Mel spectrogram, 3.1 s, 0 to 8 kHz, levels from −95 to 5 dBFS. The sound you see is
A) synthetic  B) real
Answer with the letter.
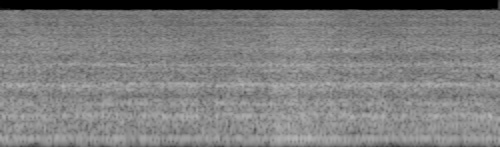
A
